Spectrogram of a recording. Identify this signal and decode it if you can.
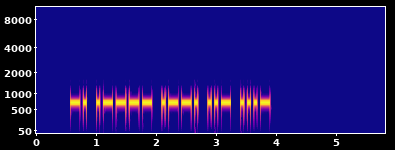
Morse code, heard as a keyed tone, about 22 wpm, 700 Hz. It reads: N1PUV
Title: USA Call Signs - 5 Characters - Repeated 2x - 22wpm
